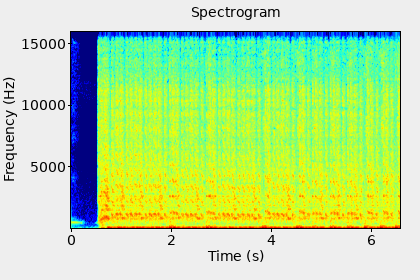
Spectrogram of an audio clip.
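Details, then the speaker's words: 1970 Honda CB750 K0 four-cylinder, first start in decades, jump-assisted from a bigger battery: catches into uneven, lumpy low pulsing with no steady beat; owner suspects it isn't firing on all cylinders; rough running. "I think it's not firing on some of all the cylinders, so we'll see."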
